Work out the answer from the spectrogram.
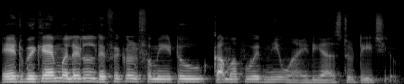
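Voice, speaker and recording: A man's voice: mid-range voice, level tone, brisk, a little mellow. Casual north Indian man, chatty livestream host. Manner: chatty, informal, slips between English and Hindi slang. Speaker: travel vlogger and former chemistry teacher hosting a livestream. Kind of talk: casual livestream chat answering viewers' questions. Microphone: wireless mic.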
